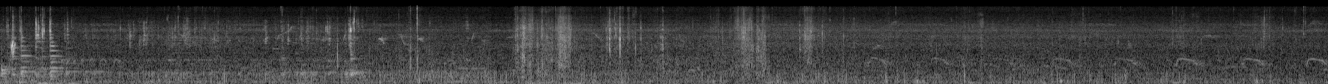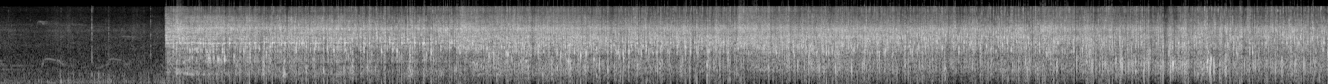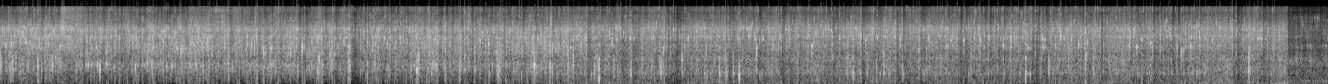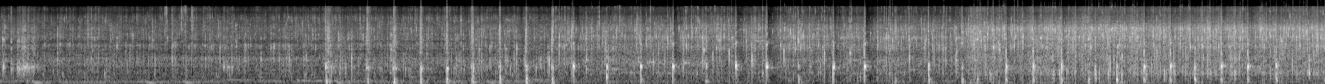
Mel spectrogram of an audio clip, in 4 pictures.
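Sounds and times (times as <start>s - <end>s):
food sizzling in hot oil: 14.9s - 53.0s.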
